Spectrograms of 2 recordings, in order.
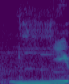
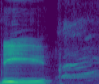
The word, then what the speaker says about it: Ye: So the ye is actually, it is pronounced the, because it's an old it's Old English. That letter is actually a th sound.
